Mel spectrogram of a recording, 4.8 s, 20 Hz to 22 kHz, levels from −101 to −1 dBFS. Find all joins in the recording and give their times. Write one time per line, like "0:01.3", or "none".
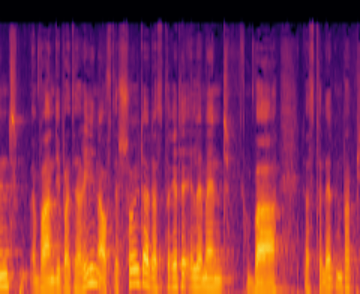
0:03.2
